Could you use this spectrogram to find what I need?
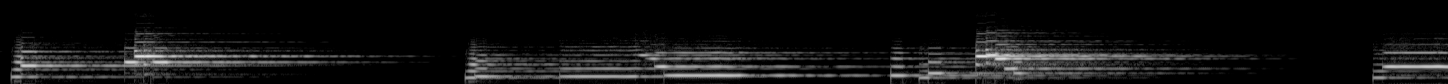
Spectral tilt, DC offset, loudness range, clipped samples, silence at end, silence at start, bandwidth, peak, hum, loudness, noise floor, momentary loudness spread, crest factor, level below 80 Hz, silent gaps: -3.5 dB/octave; under 0.1%; 16 LU; under 0.1%; 0 s; 0.1 s; 6 kHz; -4 dBFS; none; -18 LUFS; -82 dBFS; 26 LU; 18 dB; -76 dBFS; 13.50-13.72 s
